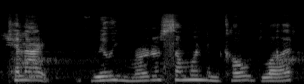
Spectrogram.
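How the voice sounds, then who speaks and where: A woman's voice: mid-range voice, fairly even intonation, normal speed. A woman hosting a gaming video, narrating a visual novel dramatically and commenting casually. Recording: clearly noisy background.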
